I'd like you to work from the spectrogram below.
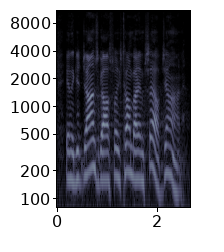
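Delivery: ordinary delivery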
